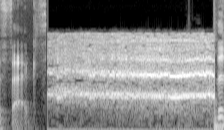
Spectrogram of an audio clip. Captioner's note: car screeches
